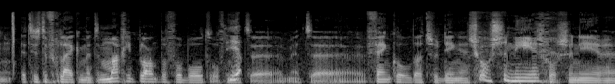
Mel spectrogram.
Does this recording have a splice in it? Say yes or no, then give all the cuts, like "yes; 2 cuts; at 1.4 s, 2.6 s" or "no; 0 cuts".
no; 0 cuts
